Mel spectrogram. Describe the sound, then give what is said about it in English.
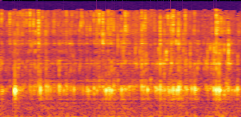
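A drink being poured from a pot into a mug: a faint, steady trickle with small splashy drips running throughout. “So, now it's time to just pour it into Shirley's favorite cup, or mug actually.”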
